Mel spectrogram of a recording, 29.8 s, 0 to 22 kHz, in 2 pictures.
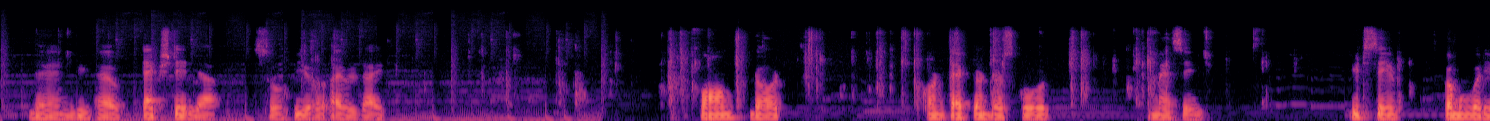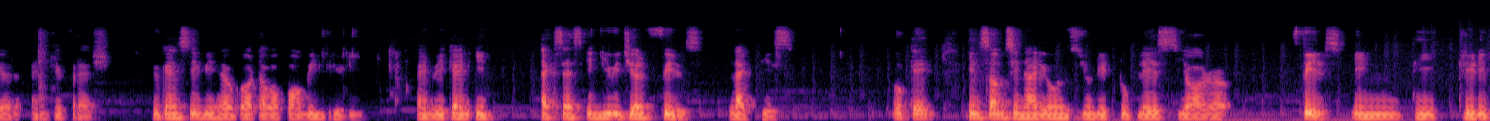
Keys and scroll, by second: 3.1 BackSpace, 4.6-11.9 typing, 11.9 Escape, 12.6 ctrl+s.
